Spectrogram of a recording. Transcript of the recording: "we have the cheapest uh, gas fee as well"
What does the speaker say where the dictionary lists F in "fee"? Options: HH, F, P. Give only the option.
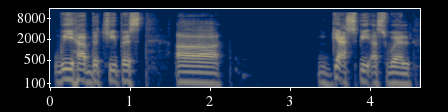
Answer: P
